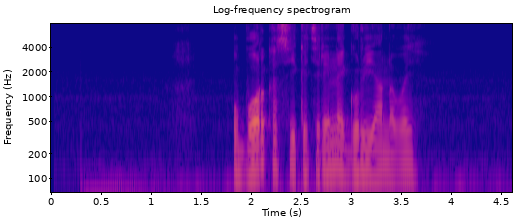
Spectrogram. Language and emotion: Russian, neutral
